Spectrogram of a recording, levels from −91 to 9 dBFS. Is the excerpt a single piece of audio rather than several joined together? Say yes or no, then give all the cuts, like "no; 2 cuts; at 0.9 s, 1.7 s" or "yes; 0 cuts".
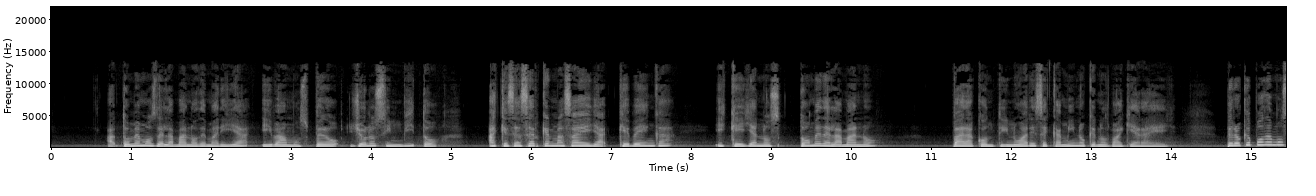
no; 1 cut; at 6.9 s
